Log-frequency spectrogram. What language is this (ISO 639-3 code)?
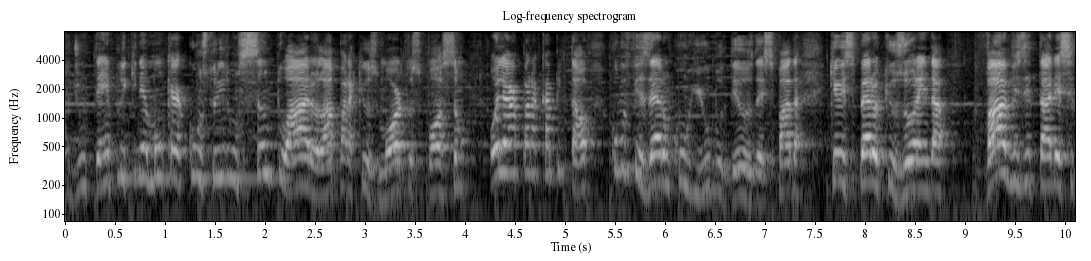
por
